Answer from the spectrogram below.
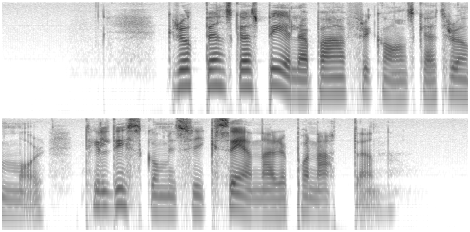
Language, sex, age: Swedish, female, 67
